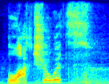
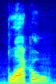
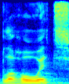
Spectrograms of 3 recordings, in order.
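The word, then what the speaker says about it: Błachowicz: Sounds like Jan Blacko. No, there's no K. You don't say the K. It's like Blachowicz or something like that.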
